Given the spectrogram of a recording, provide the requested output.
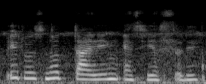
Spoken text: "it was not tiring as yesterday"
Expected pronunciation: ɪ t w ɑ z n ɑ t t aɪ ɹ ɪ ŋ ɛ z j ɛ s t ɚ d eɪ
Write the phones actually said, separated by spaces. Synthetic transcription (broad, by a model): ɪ t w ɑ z n ɑ t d aɪ ɪ ŋ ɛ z j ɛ s t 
